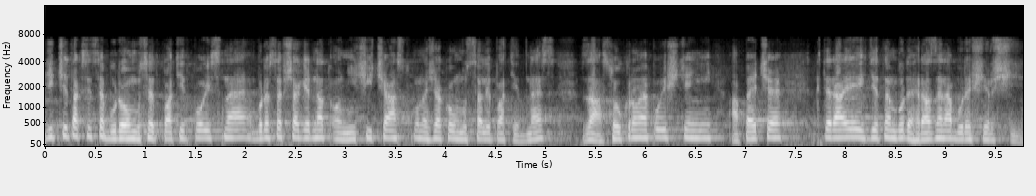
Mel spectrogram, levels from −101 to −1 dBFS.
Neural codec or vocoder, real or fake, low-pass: codec, 16 kHz, 16 kbps, FreqCodec, smaller model; fake; 7.2 kHz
